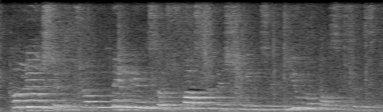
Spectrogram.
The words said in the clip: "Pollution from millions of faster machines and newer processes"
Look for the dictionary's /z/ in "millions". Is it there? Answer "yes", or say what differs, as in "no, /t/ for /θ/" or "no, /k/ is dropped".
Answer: yes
